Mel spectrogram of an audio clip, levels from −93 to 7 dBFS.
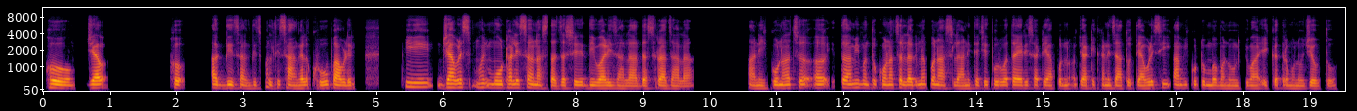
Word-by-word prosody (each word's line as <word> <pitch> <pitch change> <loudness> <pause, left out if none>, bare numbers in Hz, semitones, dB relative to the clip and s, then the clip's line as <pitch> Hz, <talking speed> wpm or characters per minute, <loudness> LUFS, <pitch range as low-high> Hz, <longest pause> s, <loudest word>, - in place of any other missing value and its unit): हो. 130 -4 +8 0.2
ज्या 140 0 +9 1.1
हो, - - +4 0.4
अगदीच, 135 -1 +2
अगदीच. 125 0 -4
मला 130 - -2
ते 135 - -4
सांगायला 125 -1 +1
खूप 135 +2 0
आवडेल 125 -1 +4 0.8
की 170 0 0 0.2
ज्यावेळेस 155 -2 +4
म्हण 160 +2 -4
मोठाले 145 +1 +3
सण 145 -2 +1
असतात, 125 -1 -1
जसे 125 +2 0
दिवाळी 120 -1 +3
झाला, 110 -2 -2
दसरा 120 -1 +2
झाला 105 -2 -5 0.9
आणि 115 -1 -2
कोणाचं 130 +1 +1
अ, 140 0 +4 0.3
तर 150 - +6
आम्ही 145 +1 +1
म्हणतो, 140 0 -2
कोणाचं 130 -1 +1
लग्न 130 +2 +2
पण 140 -2 +2
असलं 120 -1 -2
आणि 115 +1 -3
त्याची 130 +1 -3
पूर्वतयारीसाठी 125 0 +1
आपण 125 - -3 0.2
त्या - - +3
ठिकाणी 120 -2 -4
जातो, 115 0 -2
त्यावेळेसही 130 - -1
आम्ही 130 0 -3
कुटुंब 130 -2 -2
म्हणून 115 -1 -4
किंवा 120 -1 -3
एकत्र 120 +2 -4
म्हणून 115 -2 -6
जेवतो. 110 -1 -3
125 Hz, 140 wpm, -23 LUFS, 120-135 Hz, 1.1 s, ज्या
